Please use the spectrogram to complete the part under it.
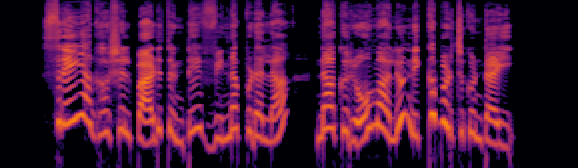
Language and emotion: Telugu, happy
